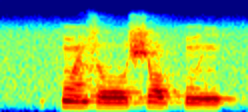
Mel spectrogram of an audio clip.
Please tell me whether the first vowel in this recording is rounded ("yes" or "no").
no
